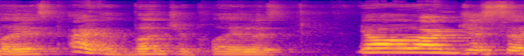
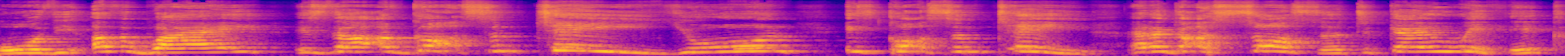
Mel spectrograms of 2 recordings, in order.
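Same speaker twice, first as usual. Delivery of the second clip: put-on country hillbilly accent, pitched up; 8 semitones higher than usual. Showing another way to say the same tea line, in a hillbilly accent. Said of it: "the hillbilly version of English".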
